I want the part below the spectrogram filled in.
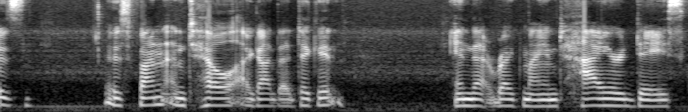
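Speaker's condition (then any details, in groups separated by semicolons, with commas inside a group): Traumatic brain injury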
